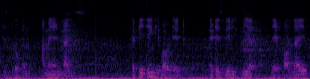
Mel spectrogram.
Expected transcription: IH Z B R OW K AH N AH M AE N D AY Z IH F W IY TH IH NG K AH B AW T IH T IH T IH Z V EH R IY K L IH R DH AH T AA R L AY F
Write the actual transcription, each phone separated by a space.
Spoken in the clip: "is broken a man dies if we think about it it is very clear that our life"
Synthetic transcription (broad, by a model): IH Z B R OW K AH N AH M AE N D AY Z IH F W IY T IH NG K AH B AW T IH T IH T IH Z V EH R IY K L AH R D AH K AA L AY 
